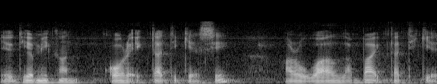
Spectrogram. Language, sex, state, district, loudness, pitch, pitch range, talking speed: Nagamese, male, Nagaland, Kohima, -21 LUFS, 80 Hz, 80-90 Hz, 180 wpm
